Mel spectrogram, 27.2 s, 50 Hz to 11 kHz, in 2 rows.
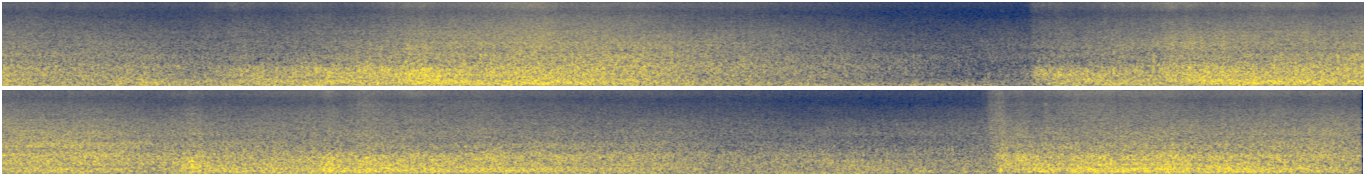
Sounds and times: waves 0:10.3 - 0:27.2

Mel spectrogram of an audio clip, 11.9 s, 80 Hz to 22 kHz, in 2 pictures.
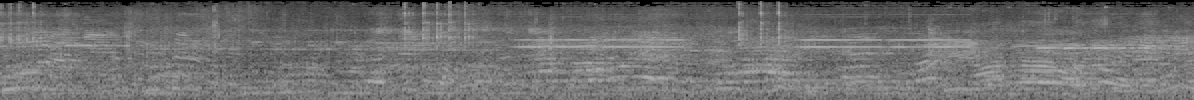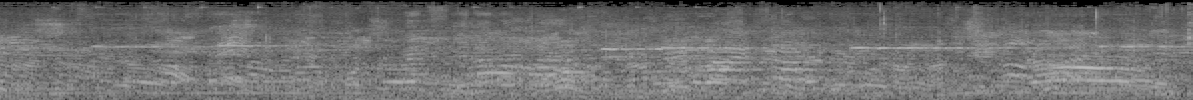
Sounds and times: children playing 0:00.0 - 0:11.9

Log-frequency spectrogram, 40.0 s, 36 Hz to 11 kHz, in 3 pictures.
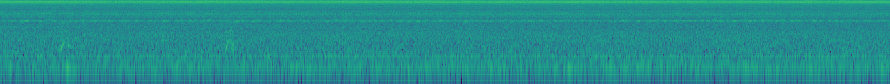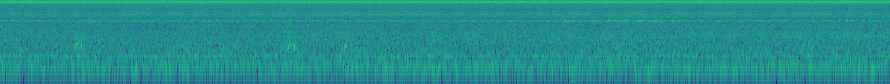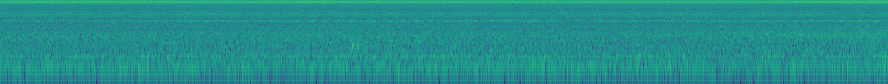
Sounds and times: Insects sounds 0:00.0 - 0:40.0
Frogs chirping 0:00.8 - 0:01.4
Frogs chirping 0:12.2 - 0:19.6
Dogs barking 0:14.4 - 0:14.7
Dogs barking 0:17.6 - 0:18.7
Frogs chirping 0:29.1 - 0:35.2

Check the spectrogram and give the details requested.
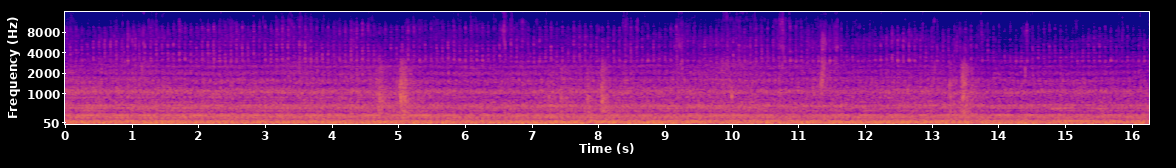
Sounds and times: Noisy barge 0:00.0 - 0:16.2
nearby clapping water 0:03.4 - 0:15.1

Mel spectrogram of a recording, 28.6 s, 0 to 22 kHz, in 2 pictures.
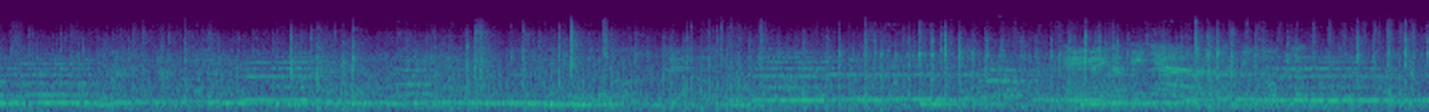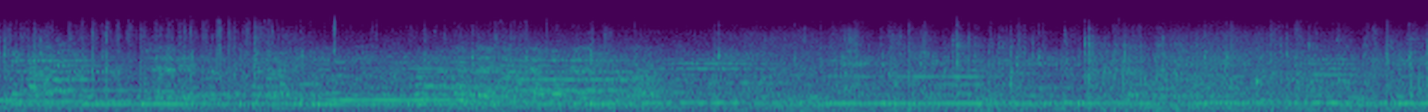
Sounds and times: group of Italian tourists with their suitcases arrive 0:00.0 - 0:28.5
music is played 0:00.0 - 0:28.5

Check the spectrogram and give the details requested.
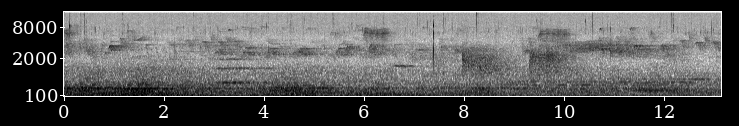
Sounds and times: aircraft 0:00.0 - 0:13.1

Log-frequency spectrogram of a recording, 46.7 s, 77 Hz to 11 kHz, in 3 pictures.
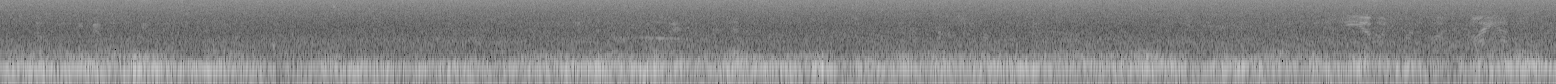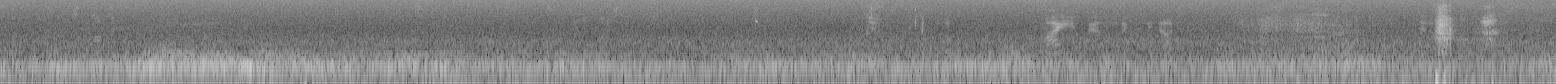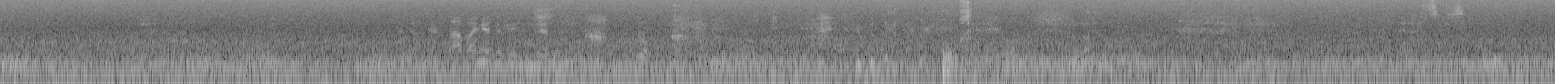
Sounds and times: people busy with kites 0:00.0 - 0:22.0
windy 0:00.0 - 0:46.6
people busy with kites 0:22.6 - 0:46.6
promenaders 0:26.8 - 0:31.2

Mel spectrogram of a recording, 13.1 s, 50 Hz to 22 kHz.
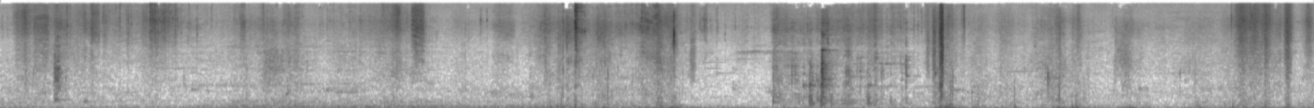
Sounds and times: Deposit of beer cans and bottles 0:05.6 - 0:09.7

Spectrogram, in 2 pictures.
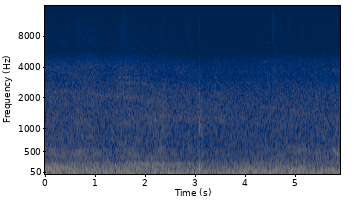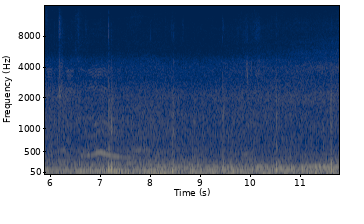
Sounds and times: Playing basketball voice 0:06.9 - 0:07.4

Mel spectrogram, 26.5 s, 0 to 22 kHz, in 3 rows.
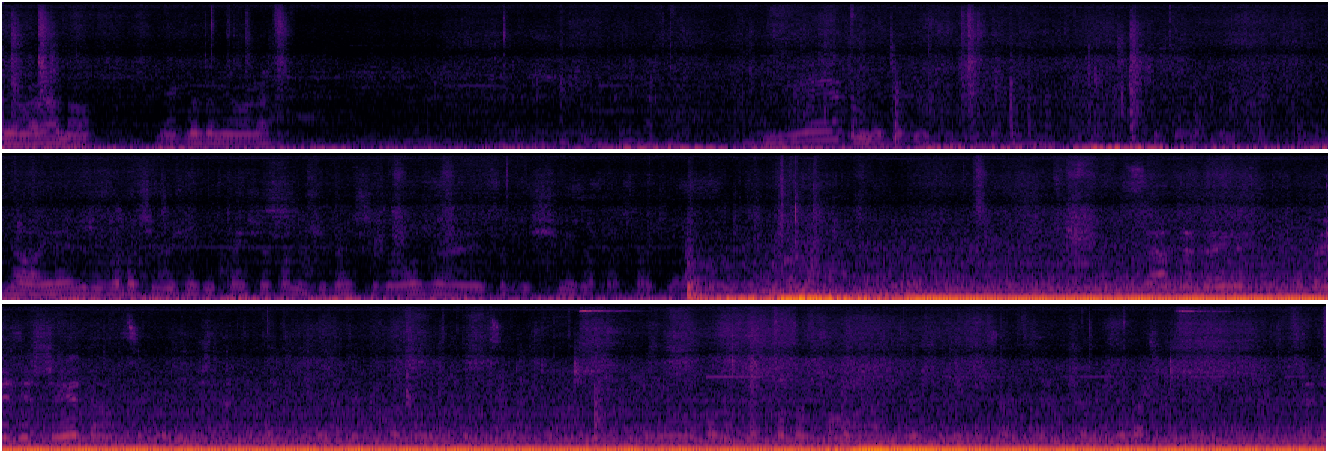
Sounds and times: bus leaves the depot 0:13.4 - 0:26.5
talking in muffled voices 0:15.9 - 0:26.5

